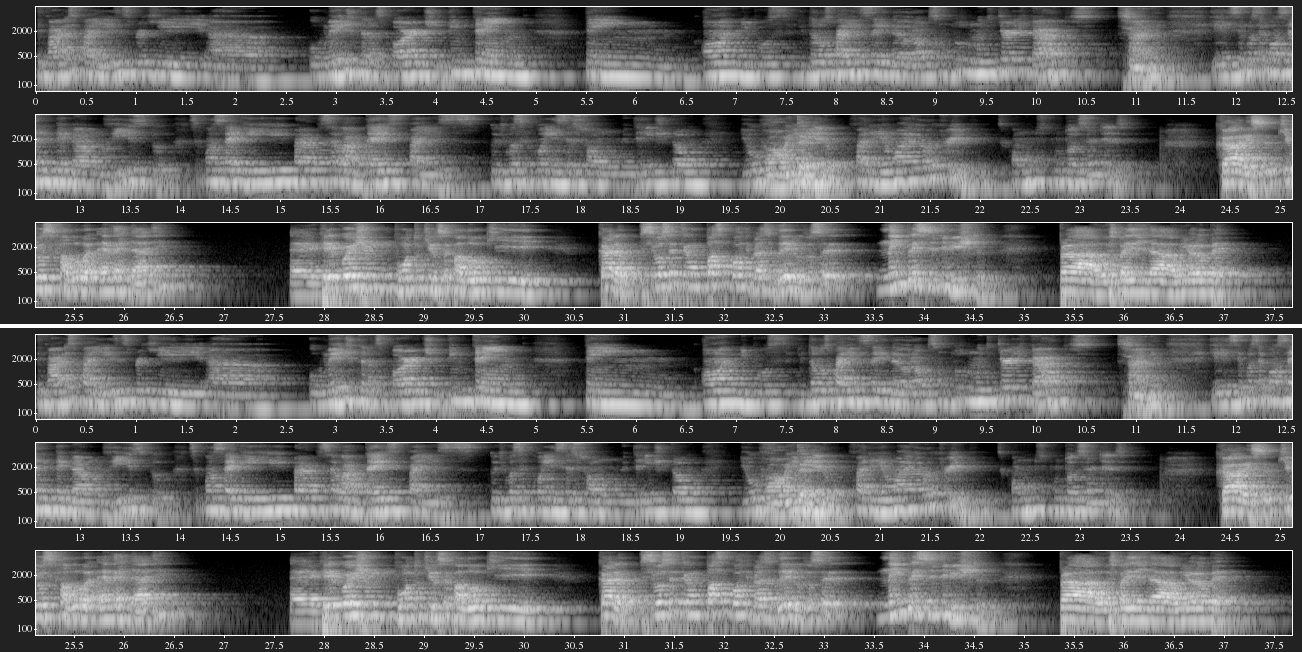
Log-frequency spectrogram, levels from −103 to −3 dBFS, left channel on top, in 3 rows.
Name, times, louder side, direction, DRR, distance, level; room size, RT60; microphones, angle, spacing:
voice 1, 0.0-2.3 2.7-5.2 5.5-10.5 10.8-19.3 19.6-22.0 22.3-23.4, right 1 dB, 45° right, -5 dB, 0.9 m, -32 dB
voice 2, 19.8-20.4 24.4-26.4 27.7-30.1 30.7-33.2 33.5-34.6 35.4-36.9, equal, 10° left, -5 dB, 0.6 m, -25 dB
3.0 x 2.2 x 3.0 m, 0.92 s
head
